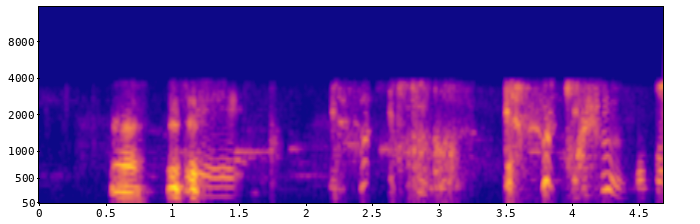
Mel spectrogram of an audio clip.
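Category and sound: human body sound, coughing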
